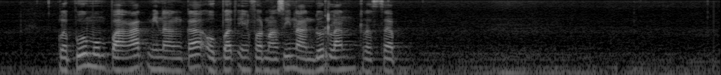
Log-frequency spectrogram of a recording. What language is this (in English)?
Javanese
